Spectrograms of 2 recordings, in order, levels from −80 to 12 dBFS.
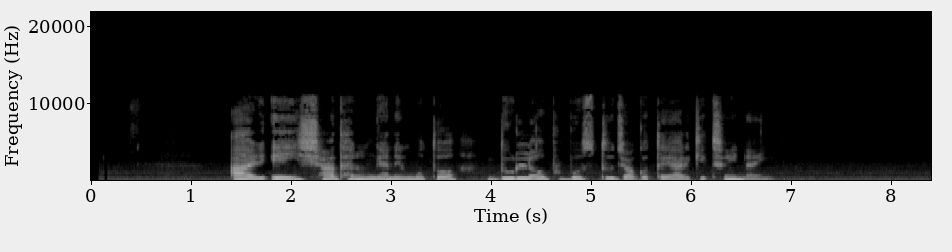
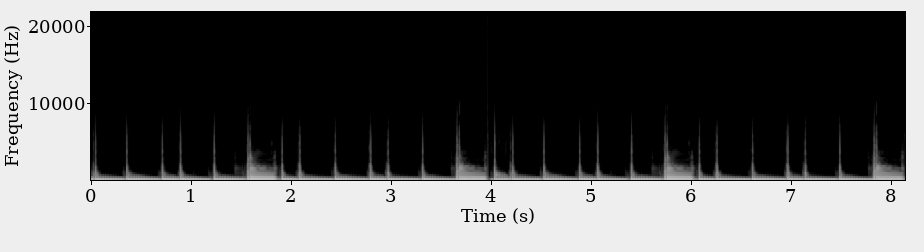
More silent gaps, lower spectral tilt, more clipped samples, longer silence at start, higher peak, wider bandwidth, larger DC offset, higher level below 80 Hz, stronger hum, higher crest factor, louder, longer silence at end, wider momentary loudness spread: neither; second, -5 dB/octave vs -11 dB/octave; neither; first, 1.4 s vs 0 s; second, -10 dBFS vs -2 dBFS; first, 11.5 kHz vs 5.4 kHz; neither; second, -76 dBFS vs -26 dBFS; neither; about the same, 20 dB vs 16 dB; second, -28 LUFS vs -21 LUFS; first, 1.55 s vs 0 s; first, 10 LU vs 4 LU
